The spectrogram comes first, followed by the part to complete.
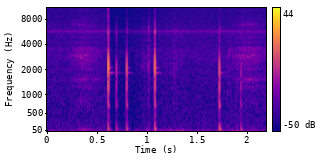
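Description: A cyclist breathing hard on a steep uphill climb, with one heavy breath about half a second in and another at the very end. Several sharp clicks fall between the breaths.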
